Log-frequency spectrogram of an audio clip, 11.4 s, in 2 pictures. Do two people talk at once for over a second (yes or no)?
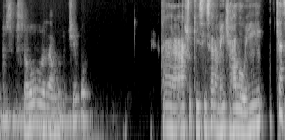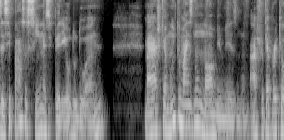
no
